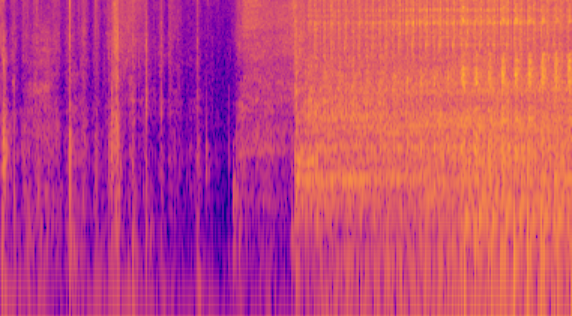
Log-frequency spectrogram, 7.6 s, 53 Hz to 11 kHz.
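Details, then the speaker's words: 2008 Yamaha Drive gas golf cart with strong fuel smell, after cleaning trash from the carburetor and refitting the PCV hose: a few seconds of clicking, then catches at once into a steady, even idle with no sputter; healthy, no fuel leaks. "I want to see if they'll start on its own no joke started right up that's how it's supposed to be"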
